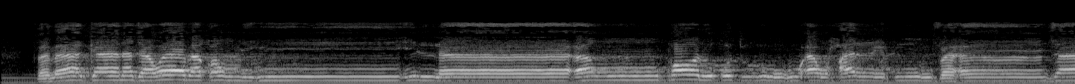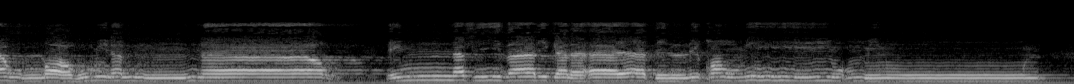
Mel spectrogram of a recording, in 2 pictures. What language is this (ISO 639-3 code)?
ara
